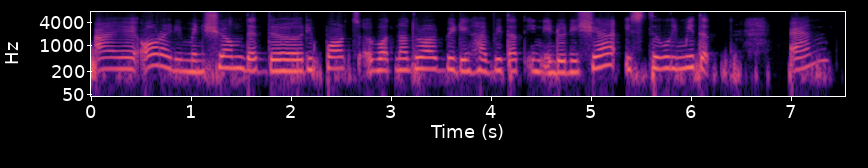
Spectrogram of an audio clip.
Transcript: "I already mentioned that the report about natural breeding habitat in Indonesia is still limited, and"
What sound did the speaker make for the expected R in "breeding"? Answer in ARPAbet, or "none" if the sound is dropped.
none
